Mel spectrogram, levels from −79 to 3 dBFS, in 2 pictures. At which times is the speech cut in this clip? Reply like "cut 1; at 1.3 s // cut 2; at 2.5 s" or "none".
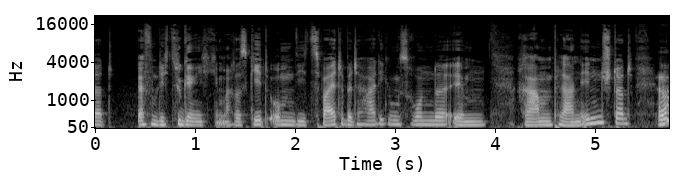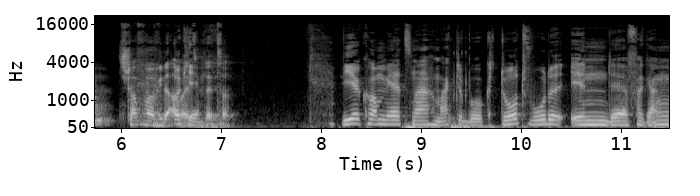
cut 1; at 5.6 s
